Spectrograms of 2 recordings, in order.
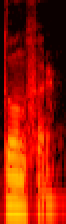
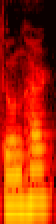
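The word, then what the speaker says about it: dúnfar: The F is actually pronounced here for the autonomous, dunfer. The F is said. So it's not dunher usually, it's dunfer.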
